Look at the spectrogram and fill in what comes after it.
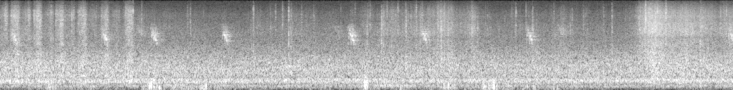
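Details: Honey bee swarm being taken from a tree into a swarm basket: dense, continuous buzzing hum with a steady mid-pitched band, sprinkled with faint rustles and soft clicks throughout.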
